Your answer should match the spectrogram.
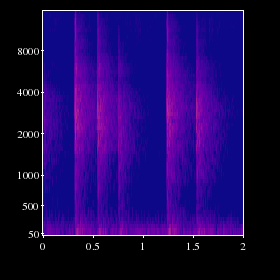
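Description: Chalk writing on a blackboard: a few short, scratchy strokes and taps of the chalk against the board, each a fraction of a second long.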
